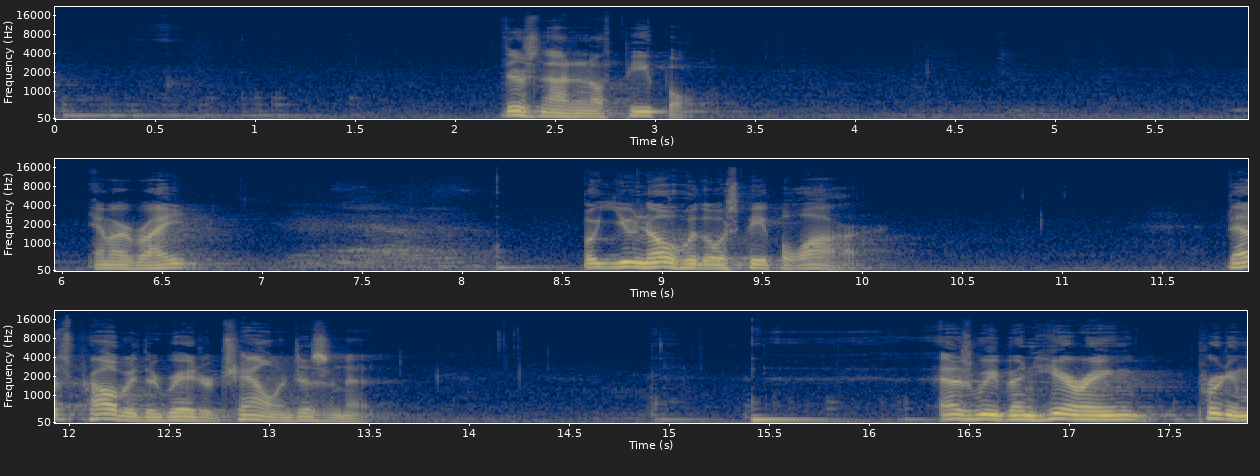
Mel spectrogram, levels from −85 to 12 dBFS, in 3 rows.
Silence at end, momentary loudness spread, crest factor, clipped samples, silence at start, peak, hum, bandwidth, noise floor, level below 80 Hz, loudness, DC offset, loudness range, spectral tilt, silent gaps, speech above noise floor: 0 s; 26 LU; 18 dB; under 0.1%; 0.05 s; -2 dBFS; none; 11.5 kHz; -54 dBFS; -52 dBFS; -17 LUFS; under 0.1%; 8 LU; -7 dB/octave; none; 38 dB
